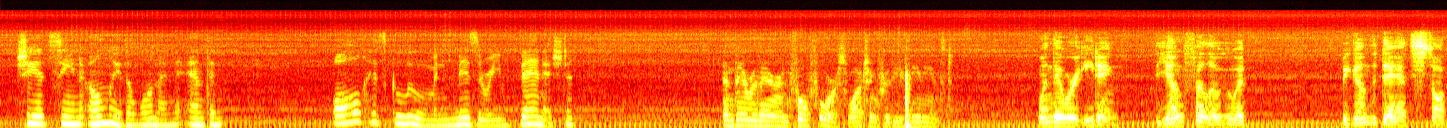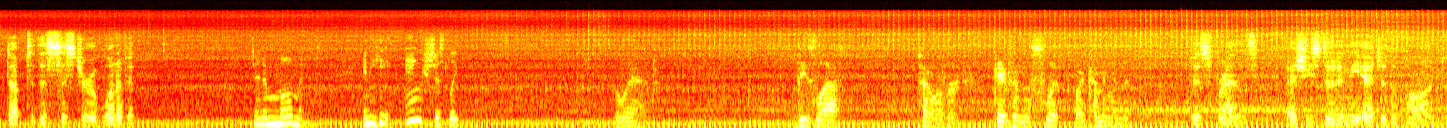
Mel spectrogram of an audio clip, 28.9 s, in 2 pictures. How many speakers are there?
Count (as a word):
four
